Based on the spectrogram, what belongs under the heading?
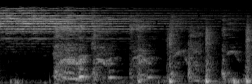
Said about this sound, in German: Genau, habt ihr das gehört gerade, wie der Mann gehustet hat gerade?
